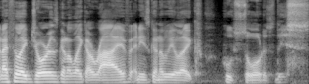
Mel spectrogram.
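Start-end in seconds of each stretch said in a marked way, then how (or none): 2.8-3.9 hushed, soft, breathy, breathed-out delivery. Acting out a guessed scene: Jorah impression. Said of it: "That's actually a pretty good Jorah impression".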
